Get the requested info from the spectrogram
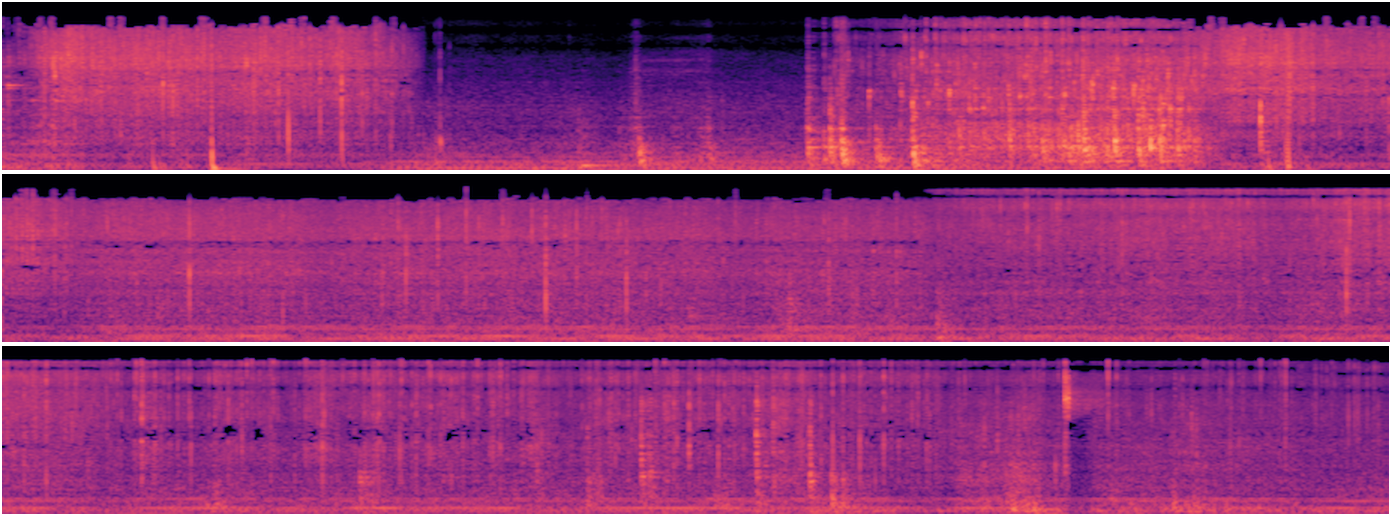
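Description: Food sizzling in hot oil in a wok as diced vegetables and then rice are stir-fried, with the clack and scrape of a wooden spoon against the pan. The sizzle is loudest in the first couple of seconds and again from about six to eight seconds in, then settles to a steadier, lower frying sound.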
